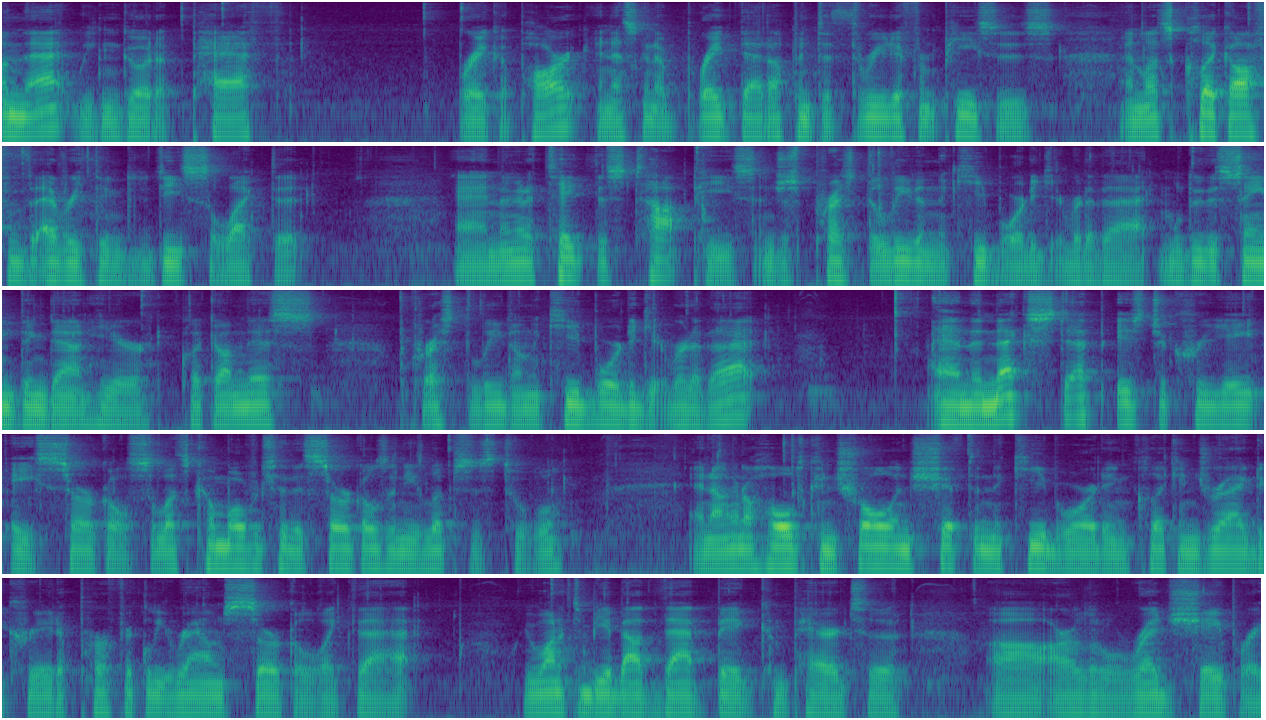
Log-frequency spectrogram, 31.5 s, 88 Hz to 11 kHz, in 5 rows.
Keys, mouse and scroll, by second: 1.1 click, 2.3 click, 6.5 click, 9.3-10.2 drag, 11.0 Delete, 12.5-13.8 drag, 14.8 Delete, 21.4 click, 24.0-28.4 ctrl+shift+drag.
